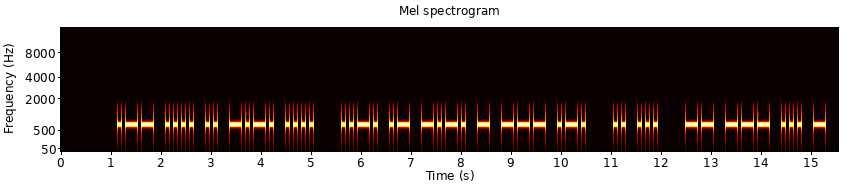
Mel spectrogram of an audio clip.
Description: Morse code, heard as a keyed tone, about 15 wpm, 700 Hz. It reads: WHICH FACTOR IS MOST
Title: Sentences from Top 1300 Words 15wpm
